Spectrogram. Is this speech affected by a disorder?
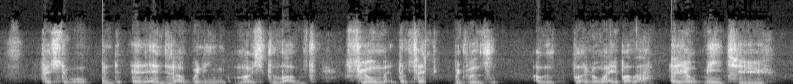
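Yes: cerebral palsy; born two months premature, uses wheelchair.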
